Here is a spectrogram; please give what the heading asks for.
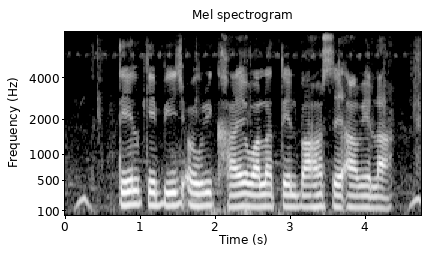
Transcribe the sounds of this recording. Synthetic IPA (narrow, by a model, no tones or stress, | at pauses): t̪elkebit͡ʃɔʊɾikʰaewalat̪elbaɦəɾseʔawela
